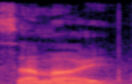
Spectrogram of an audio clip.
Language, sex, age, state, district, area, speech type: Nepali, male, 45-60, West Bengal, Darjeeling, rural, read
